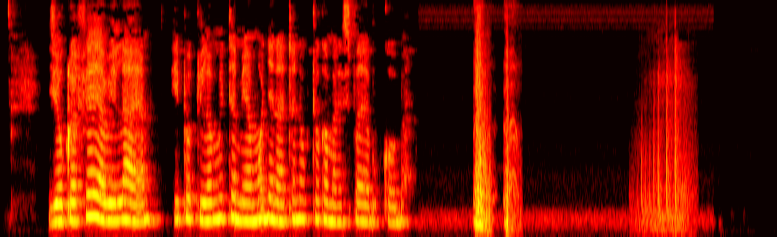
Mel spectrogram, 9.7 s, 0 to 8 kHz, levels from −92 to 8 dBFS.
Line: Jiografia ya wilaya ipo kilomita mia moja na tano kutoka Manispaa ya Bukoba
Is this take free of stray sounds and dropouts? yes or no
no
